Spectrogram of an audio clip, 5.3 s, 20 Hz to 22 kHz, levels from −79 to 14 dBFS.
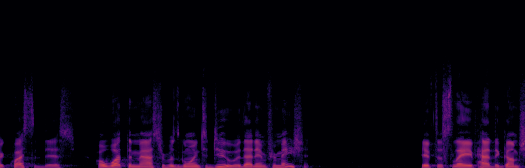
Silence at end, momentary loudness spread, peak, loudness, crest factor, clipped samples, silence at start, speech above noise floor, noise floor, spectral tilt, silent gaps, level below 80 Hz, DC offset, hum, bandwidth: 0 s; 12 LU; -16 dBFS; -38 LUFS; 24 dB; under 0.1%; 0 s; 42 dB; -79 dBFS; -4.5 dB/octave; none; -86 dBFS; under 0.1%; none; 14.5 kHz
